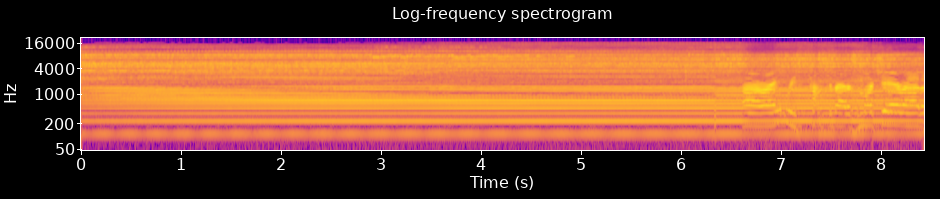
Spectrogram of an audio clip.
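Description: Electric vacuum pump running with a steady buzzing hum as it pumps the air out of a bell jar that holds a running electric bell.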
